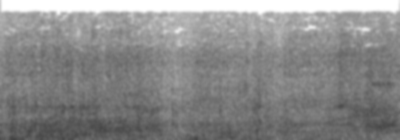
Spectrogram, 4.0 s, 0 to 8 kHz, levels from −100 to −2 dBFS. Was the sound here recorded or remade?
recorded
